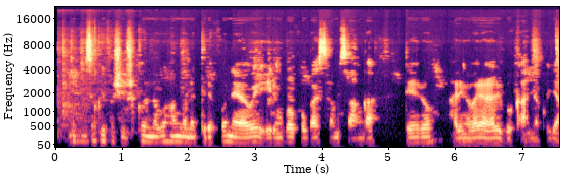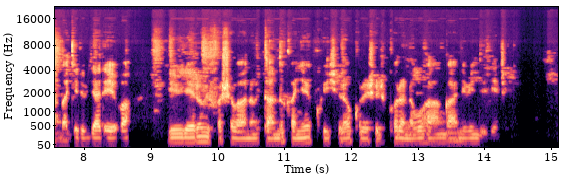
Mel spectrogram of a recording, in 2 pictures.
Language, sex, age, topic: Kinyarwanda, female, 18-24, finance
